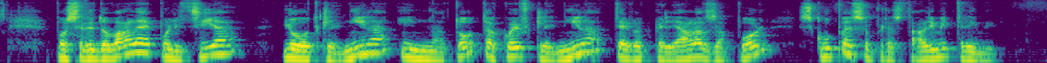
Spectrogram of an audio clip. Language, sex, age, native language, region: Slovenian, male, 60+, Slovenian, Drava region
